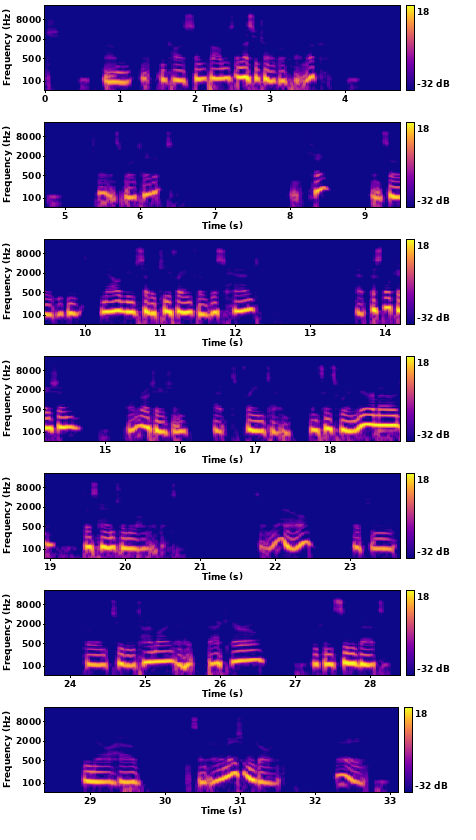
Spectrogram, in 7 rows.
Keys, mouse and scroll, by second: 4.6 r, 7.4-20.0 middle drag, 20.6-25.7 middle drag, 25.7 Left, 26.2 Left, 26.6 Left, 26.9 Left, 27.5 Left, 27.9 Left, 28.3 Left, 28.6 Left, 29.4 Right, 29.7 Right, 30.0 Right, 30.3 Right, 30.6 Right, 30.9 Right, 31.2 Right, 31.5 Right, 32.4 Left, 32.7-33.1 middle drag.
